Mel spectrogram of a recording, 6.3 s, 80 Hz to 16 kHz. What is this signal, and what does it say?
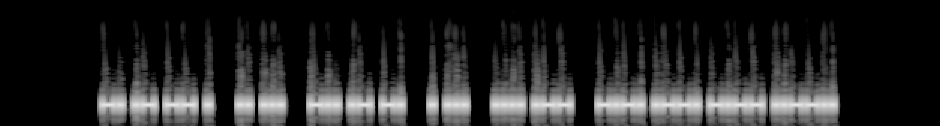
Morse code, heard as a keyed tone, about 58 wpm, 700 Hz. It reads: NAME IS DAN ES HW CPY?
